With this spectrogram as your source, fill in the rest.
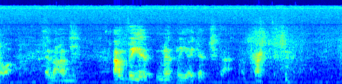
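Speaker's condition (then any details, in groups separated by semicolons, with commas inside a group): Cerebral palsy, mild; mainly affects speech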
